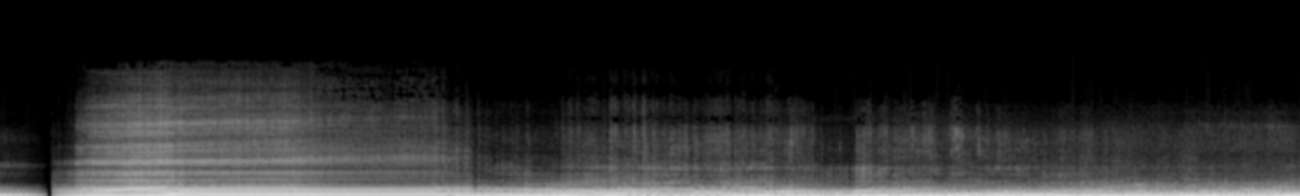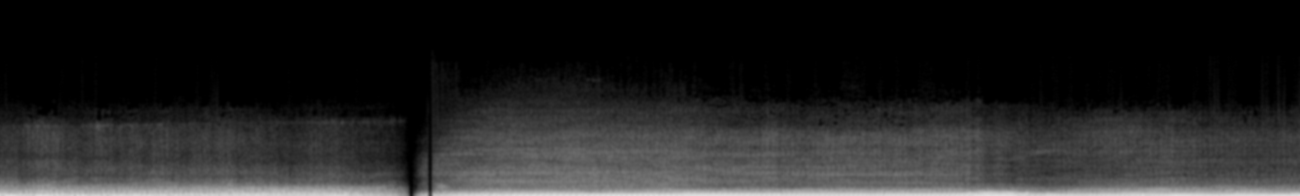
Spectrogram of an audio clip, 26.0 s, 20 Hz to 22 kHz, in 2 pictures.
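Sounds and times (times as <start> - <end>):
rally car engine running loud: 0.0 - 26.0
car engine idling: 6.6 - 26.0.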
